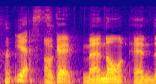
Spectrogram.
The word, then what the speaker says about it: Manon: called Mano Mano man not man spell it's spelled like man and yogurt yeah Manon yes okay Manon and it's a m is that M Mano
